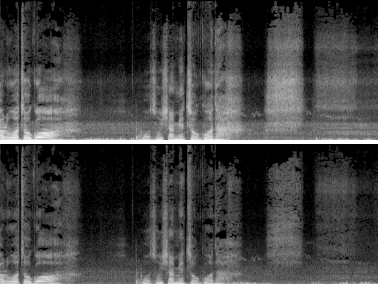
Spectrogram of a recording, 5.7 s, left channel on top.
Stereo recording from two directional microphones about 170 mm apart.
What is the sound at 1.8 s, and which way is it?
Speech, 30° right (ahead or behind).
